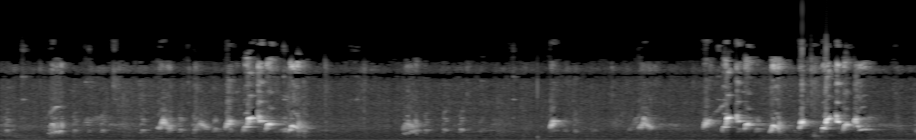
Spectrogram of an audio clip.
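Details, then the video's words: Three caged red-whiskered bulbuls compete in a spirited training song of counted phrases: short chirpy, warbled bursts come in clusters, with a long, fast, tumbling run at the end and brief silences between groups. "นกกรงหัวจุก เจ้าขุนอินทร์ VS เจ้าขวานฟ้า VS เจ้าขุนไกร เสียงร้องเล่นเต้นริกเบิ้ล นับดอก แม่บท"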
